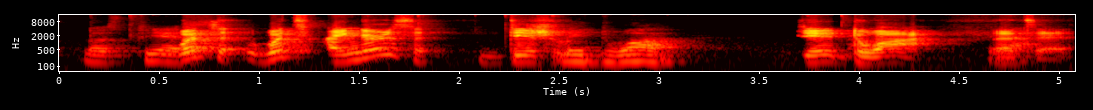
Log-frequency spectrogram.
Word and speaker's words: doigts: Les doigts. Doigt. That's it. There's a silent G in there for everyone.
